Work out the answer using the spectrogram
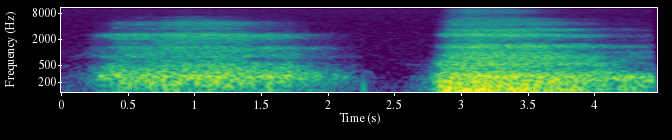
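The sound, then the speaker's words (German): Two long, deep breaths during a guided relaxation exercise, each a soft, airy rush of air with a short silent pause between them. “Dann nimm hier ein paar tiefere Atemzüge ein und aus.”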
